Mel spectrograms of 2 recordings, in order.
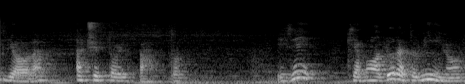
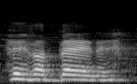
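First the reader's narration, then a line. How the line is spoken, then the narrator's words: King sighing. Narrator (Italian): sospirò il re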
